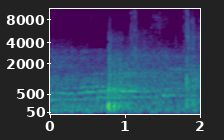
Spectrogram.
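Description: A tennis ball struck hard with a racket about a second in, the loudest sound, followed by a softer knock near the end, with voices in the background.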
